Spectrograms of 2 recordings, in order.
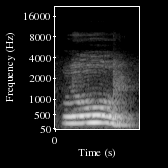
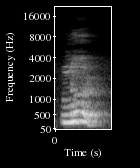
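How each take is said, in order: First: The vowel is drawn out long. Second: The vowel is said short and clipped. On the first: The speaker calls it right. "जदों दुलैंकड़ पई तां उह शब्द बन गया नूर" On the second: The speaker calls it wrong. "जे कल्ली हुंदी फिर होना सी नूर। ठीक है, जो कि गलत है"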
